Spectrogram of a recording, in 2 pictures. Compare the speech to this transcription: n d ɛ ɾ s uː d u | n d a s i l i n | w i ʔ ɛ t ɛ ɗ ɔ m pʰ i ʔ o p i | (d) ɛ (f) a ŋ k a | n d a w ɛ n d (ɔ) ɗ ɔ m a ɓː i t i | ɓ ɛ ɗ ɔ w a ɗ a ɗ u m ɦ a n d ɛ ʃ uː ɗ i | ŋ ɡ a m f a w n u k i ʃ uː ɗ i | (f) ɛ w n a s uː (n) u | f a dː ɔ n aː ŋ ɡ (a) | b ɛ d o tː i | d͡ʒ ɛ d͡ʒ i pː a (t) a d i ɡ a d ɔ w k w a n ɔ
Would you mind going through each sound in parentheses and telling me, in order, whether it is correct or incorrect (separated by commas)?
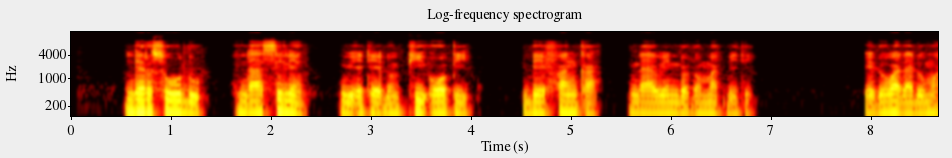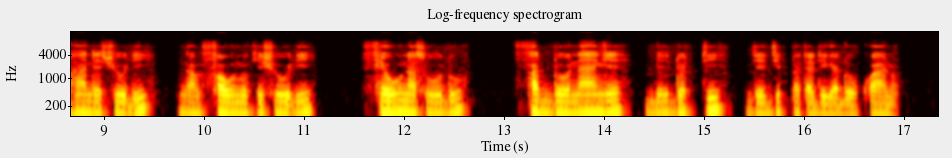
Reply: incorrect, correct, correct, correct, incorrect, incorrect, correct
